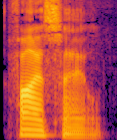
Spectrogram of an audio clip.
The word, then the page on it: fire sale: British English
